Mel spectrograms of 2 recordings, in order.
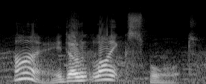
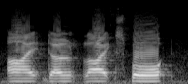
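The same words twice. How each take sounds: First: The first word carries the strong stress. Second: No word stands out from the others. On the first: Not me; ask another person. "If we want to say not me, ask another person" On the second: It is only a plain fact. "simple fact"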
